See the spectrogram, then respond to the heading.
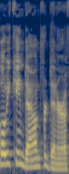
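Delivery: ordinary delivery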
